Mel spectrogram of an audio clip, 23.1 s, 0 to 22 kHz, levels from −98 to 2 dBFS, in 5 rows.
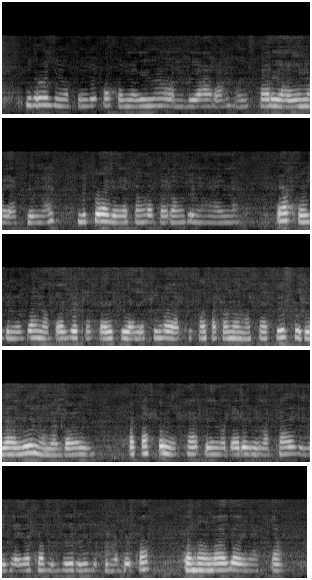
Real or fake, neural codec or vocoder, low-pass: fake; codec, 24 kHz, 1 kbps, SNAC; 7.2 kHz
